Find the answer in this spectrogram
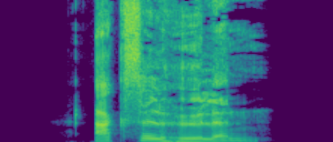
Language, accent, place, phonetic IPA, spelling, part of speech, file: German, Germany, Berlin, [ˈaksəlˌhøːlən], Achselhöhlen, noun, De-Achselhöhlen.ogg
- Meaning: plural of Achselhöhle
